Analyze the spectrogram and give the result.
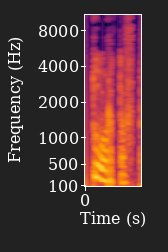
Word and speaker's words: тортов: А торт был из тортов, правильно, да, сказать ударение, было только сказка.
